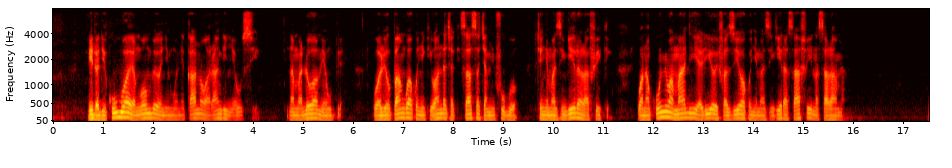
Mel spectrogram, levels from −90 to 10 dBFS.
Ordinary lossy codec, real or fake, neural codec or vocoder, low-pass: Opus, 64 kbps; fake; codec, 16 kHz, 2 kbps, FunCodec, trained on Chinese and English, 25 frames a second; 7.2 kHz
